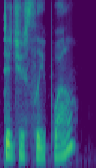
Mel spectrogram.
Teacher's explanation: Listen to the intonation. It goes up at the end because it is a yes-no question.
